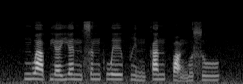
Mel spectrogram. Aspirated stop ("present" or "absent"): absent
